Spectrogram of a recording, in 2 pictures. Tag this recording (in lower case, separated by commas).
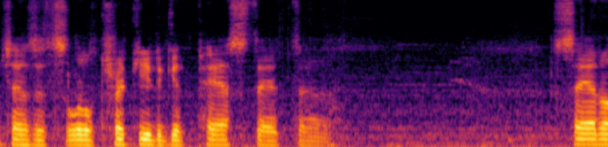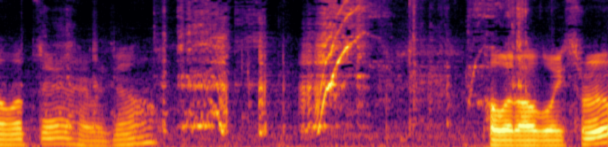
inside a small room, speech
